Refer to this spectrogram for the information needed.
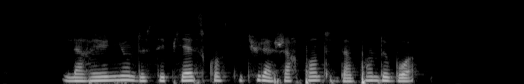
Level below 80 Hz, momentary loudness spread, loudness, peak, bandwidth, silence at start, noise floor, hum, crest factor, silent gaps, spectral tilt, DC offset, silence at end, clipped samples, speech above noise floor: -44 dBFS; 9 LU; -27 LUFS; -10 dBFS; 4.9 kHz; 0.65 s; -79 dBFS; none; 18 dB; none; -10.5 dB/octave; under 0.1%; 1.1 s; under 0.1%; 54 dB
